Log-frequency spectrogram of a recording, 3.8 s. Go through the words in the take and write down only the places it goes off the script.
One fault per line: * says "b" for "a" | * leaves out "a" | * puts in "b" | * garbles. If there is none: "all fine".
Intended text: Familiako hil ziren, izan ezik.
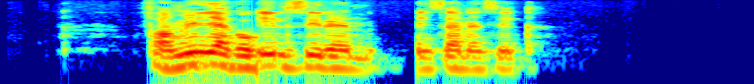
all fine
